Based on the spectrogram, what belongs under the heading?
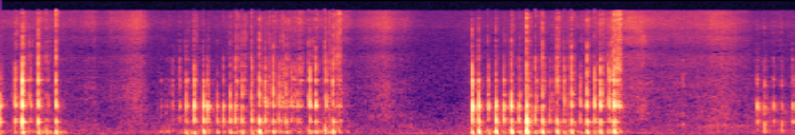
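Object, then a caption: Small cardboard gift box. Fingernails scratch and tap a small, hollow, dark navy cardboard gift box held near the ear and then in front of the face. Quiet clusters of quick, dry taps and scratches come in bursts with soft, hushed pauses between them. Each tap gives a short, hollow, boxy knock.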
